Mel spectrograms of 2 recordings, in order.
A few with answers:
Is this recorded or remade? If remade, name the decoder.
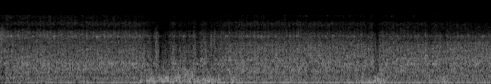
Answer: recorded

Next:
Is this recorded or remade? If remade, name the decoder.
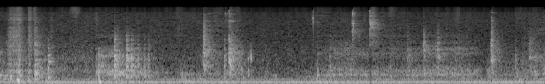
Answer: recorded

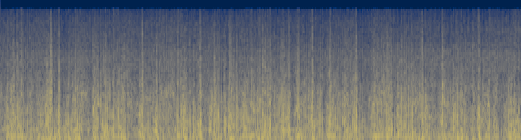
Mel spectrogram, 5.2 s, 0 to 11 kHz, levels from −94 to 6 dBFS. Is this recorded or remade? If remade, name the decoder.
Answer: remade, vocoder, WaveNeXt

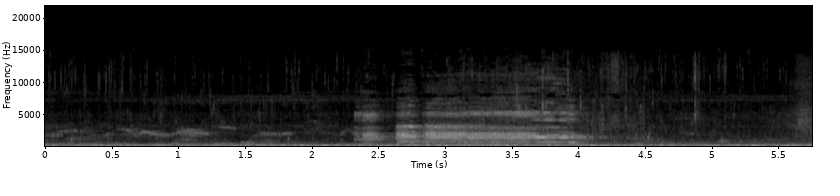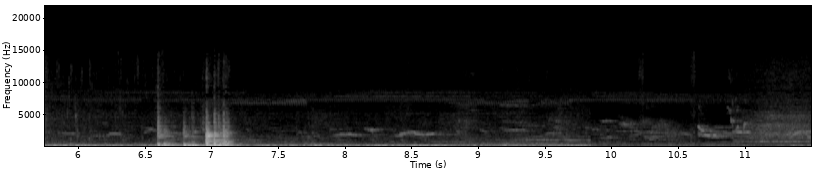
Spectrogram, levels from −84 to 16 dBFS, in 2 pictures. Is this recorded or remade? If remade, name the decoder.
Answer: recorded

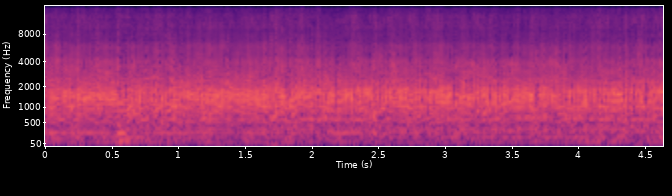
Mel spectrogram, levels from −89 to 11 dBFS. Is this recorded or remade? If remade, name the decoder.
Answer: remade, vocoder, BigVGAN v2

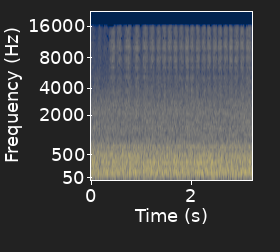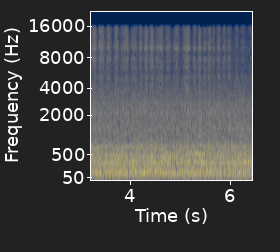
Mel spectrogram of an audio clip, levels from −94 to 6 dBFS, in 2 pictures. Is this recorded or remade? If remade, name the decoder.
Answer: remade, vocoder, BigVGAN v2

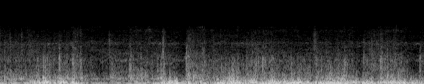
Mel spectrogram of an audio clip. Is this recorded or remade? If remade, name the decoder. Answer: recorded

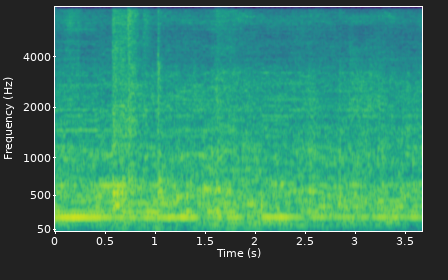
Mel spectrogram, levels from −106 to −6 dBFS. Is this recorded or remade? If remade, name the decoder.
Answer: remade, codec, SNAC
